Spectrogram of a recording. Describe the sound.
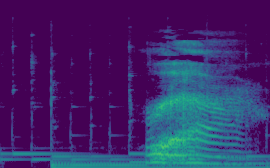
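A voice imitates a lion's roar with a single drawn-out, throaty growl that swells and fades, rising over a steady low musical drone and faint plucked notes.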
